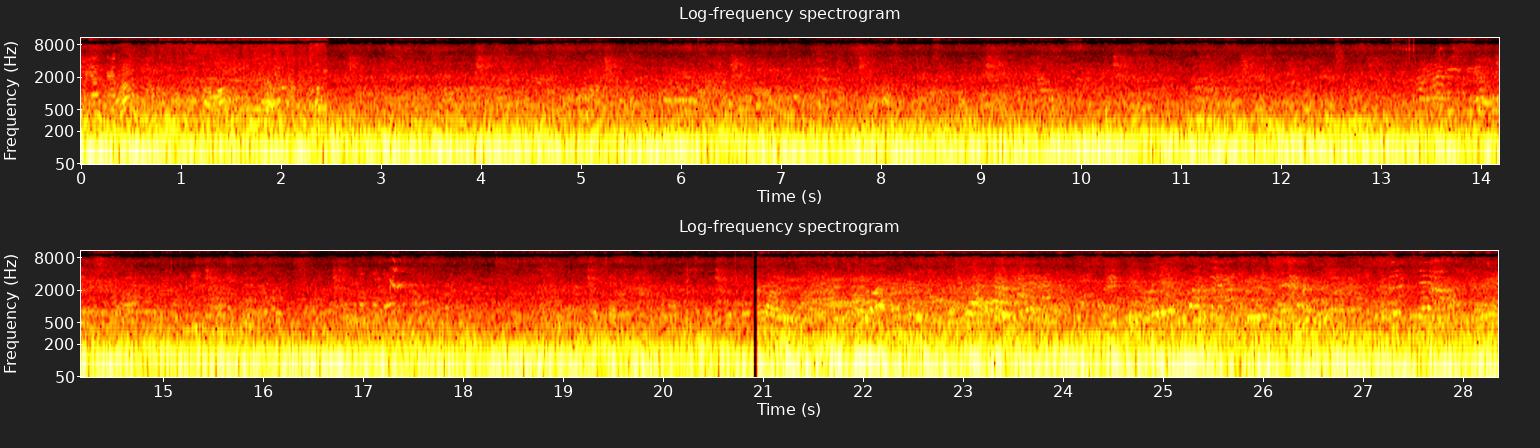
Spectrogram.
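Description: Footsteps shuffle on pavement.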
